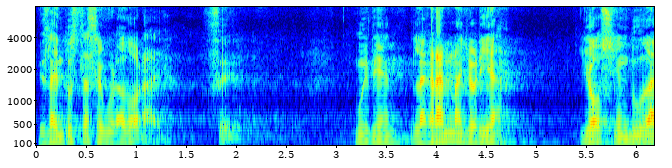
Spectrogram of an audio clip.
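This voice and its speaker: A man's voice: medium pitch, fairly bright tone. Mexican man speaking in a reverberant hall. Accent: Mexican Spanish. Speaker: keynote speaker. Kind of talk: conference keynote talk. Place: large conference hall.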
